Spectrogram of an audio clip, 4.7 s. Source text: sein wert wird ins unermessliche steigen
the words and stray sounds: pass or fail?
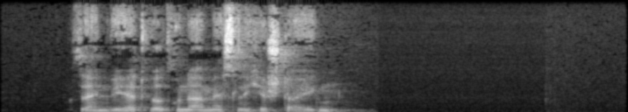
fail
